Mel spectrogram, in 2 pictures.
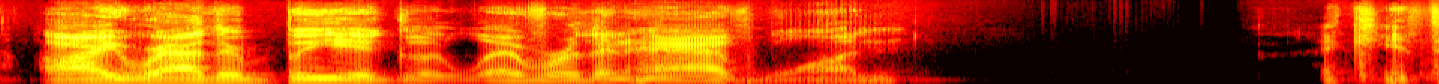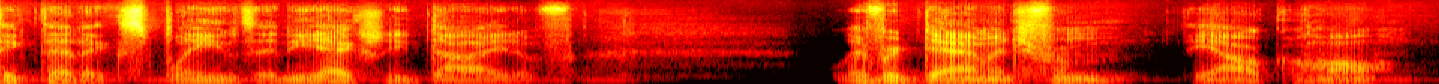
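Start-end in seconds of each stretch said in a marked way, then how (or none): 0.1-3.0 put-on broad Philadelphia accent, slow with swooping pitch. Recalling what his uncle would say to him, uncle's philly accent. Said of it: "with his Philly accent".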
